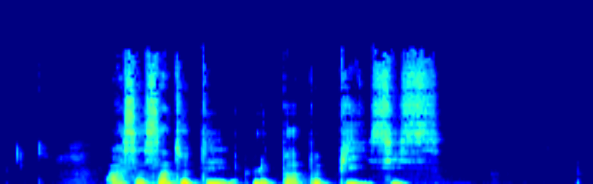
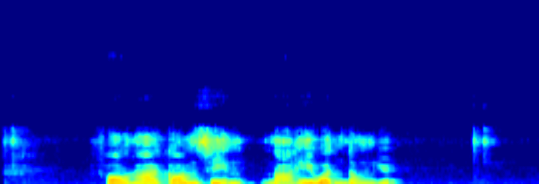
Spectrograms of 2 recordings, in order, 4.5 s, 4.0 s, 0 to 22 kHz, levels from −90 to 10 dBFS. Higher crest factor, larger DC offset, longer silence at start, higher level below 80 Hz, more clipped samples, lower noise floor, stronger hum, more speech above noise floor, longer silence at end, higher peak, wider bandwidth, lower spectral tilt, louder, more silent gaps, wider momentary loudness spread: about the same, 22 dB vs 20 dB; neither; first, 0.8 s vs 0.1 s; about the same, -68 dBFS vs -68 dBFS; neither; first, -89 dBFS vs -74 dBFS; neither; first, 54 dB vs 49 dB; first, 1.15 s vs 0.45 s; second, -16 dBFS vs -8 dBFS; first, 16 kHz vs 7 kHz; about the same, -5 dB/octave vs -6 dB/octave; second, -35 LUFS vs -26 LUFS; neither; second, 8 LU vs 21 LU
